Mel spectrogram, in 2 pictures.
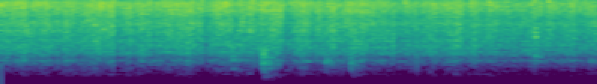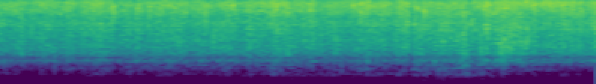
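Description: Hot oil sizzling steadily in a steel kadhai on high flame as sliced carrots, bell peppers and shredded cabbage are tipped in over frying onions.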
